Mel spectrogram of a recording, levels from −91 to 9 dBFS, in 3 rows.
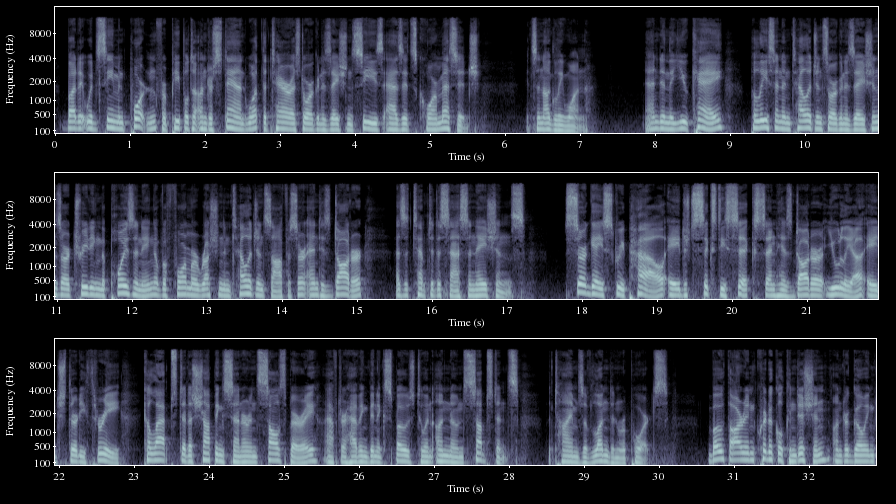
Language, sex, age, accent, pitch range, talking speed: English, male, 30-49, American, 120-145 Hz, 150 wpm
